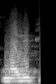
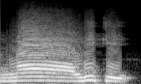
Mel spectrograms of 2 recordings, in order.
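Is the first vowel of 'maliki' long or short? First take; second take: short; long. First: The first vowel 'ma' is short. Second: The first vowel 'ma' is drawn out long. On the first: "bisa dibaca dengan mimnya pendek" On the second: "Atau dibaca panjang"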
